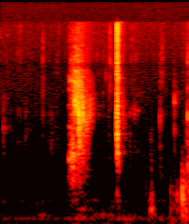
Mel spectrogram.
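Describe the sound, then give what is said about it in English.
A few quiet gulping and swallowing sounds from a dry throat, wet throat noises with a sharp click in the middle, followed by softer low gulps, with no talking. “Don't mind my weird gulps in between. My throat is really dry.”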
